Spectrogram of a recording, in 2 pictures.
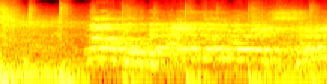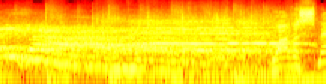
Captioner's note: crowd cheering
